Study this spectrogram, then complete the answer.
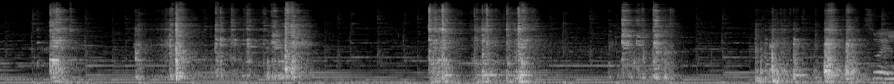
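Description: Plates and dishes clatter and clink as they are arranged in a Bosch dishwasher rack, a series of close, sharp ceramic knocks in uneven bursts with brief pauses between.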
